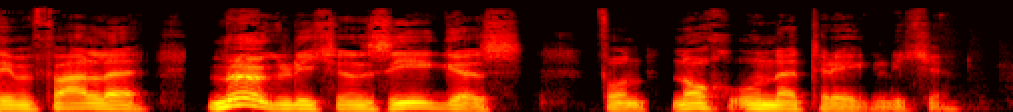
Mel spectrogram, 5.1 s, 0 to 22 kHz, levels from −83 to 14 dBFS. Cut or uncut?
cut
